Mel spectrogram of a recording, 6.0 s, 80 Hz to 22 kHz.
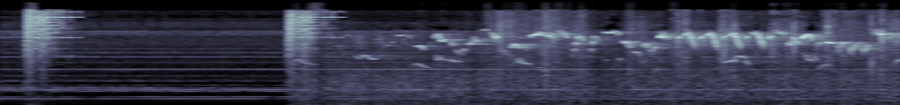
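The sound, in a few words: birds chirping ambience in the video game The Talos Principle 2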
